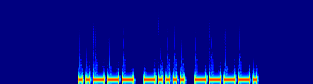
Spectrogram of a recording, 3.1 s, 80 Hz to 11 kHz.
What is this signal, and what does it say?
Morse code, heard as a keyed tone, about 33 wpm, 700 Hz. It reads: 269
